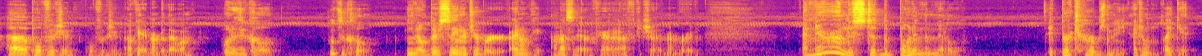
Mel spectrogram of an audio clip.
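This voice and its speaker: A man playing an affectionate, goofy best friend on a date in an intimate ASMR roleplay, rambling playfully in a husky, gravelly voice. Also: fairly low pitch. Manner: rambling, playful, self-deprecating chuckles. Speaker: audio roleplay performer. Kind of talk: intimate ASMR roleplay, improvised casual chat.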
